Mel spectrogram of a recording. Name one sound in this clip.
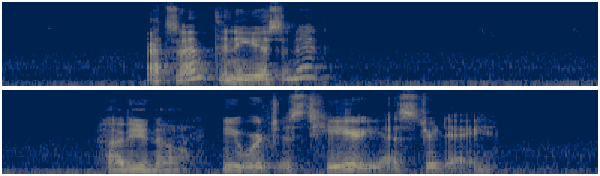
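An elderly woman speaks quietly.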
